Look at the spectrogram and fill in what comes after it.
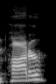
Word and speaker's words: Potter: My name is Jerry Potter. Yes, it rhymes with the boy wizard.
